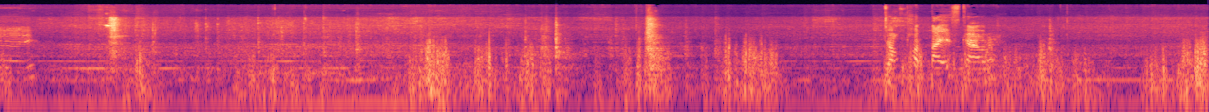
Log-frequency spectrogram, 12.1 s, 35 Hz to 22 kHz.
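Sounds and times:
diesel excavator engine under load: 0:00.0 - 0:12.0
dirt clods rattling into truck bed: 0:05.2 - 0:07.3.

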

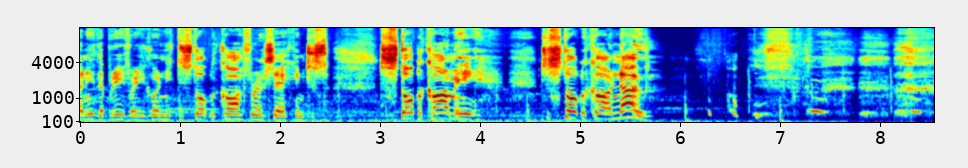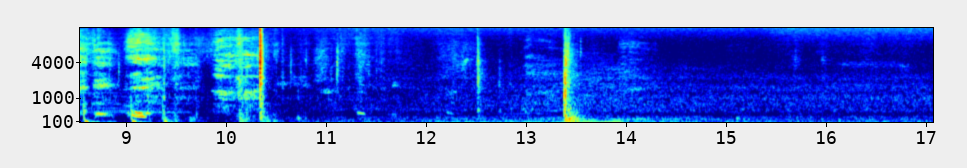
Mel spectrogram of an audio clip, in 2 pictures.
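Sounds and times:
low car rumble: 0:00.0 - 0:17.0
car door slamming shut: 0:10.1 - 0:10.8, 0:12.4 - 0:13.9
car door clicking open: 0:10.1 - 0:11.6.

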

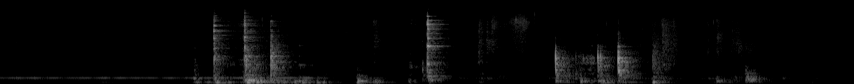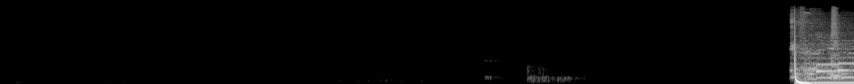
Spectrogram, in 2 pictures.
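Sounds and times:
crockery knocks: 0:02.1 - 0:03.2.

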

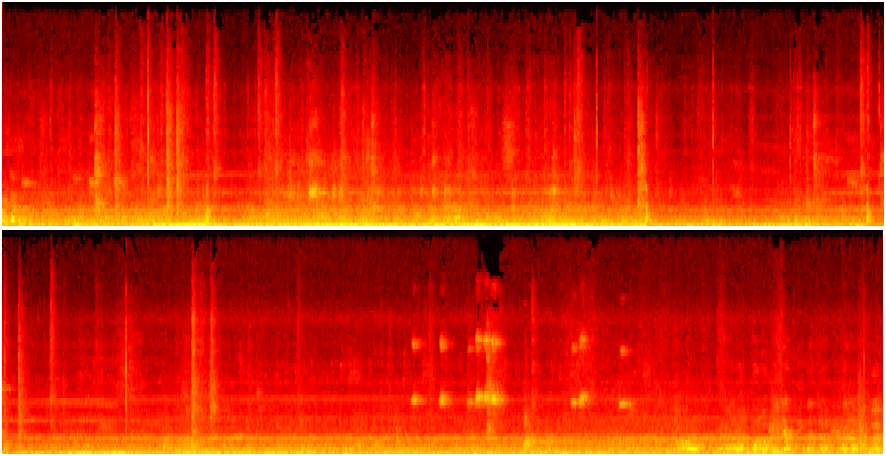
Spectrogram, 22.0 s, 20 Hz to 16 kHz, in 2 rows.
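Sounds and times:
tram rolling along track: 0:00.0 - 0:22.0
high wheel squeals: 0:16.0 - 0:19.2.

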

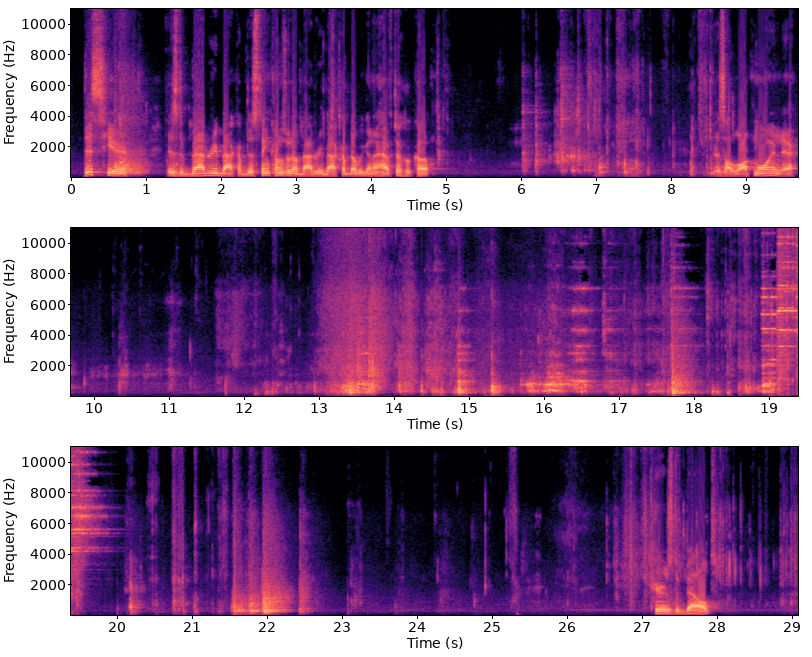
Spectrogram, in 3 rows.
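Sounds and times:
metal parts clinking on concrete: 0:18.2 - 0:20.1.

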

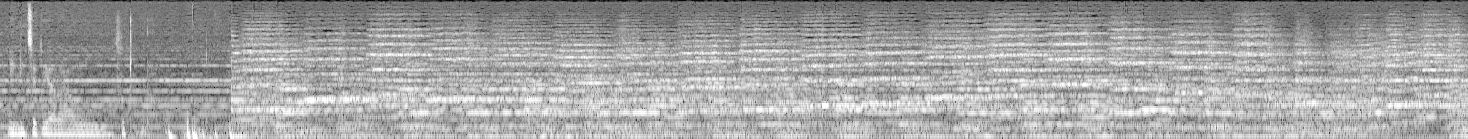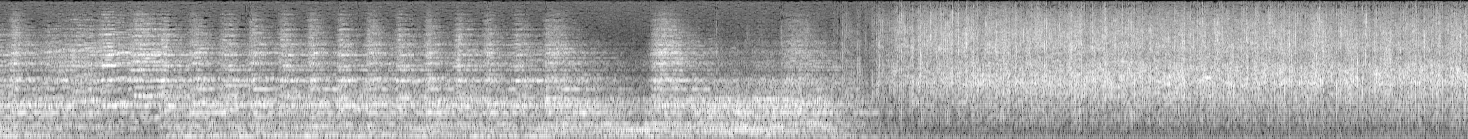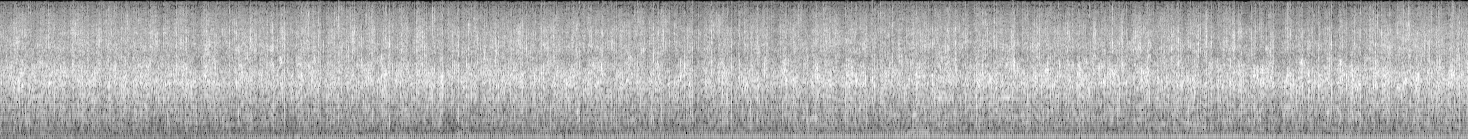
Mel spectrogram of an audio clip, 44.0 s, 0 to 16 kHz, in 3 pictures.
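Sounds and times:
ballet music: 0:00.0 - 0:23.6
audience applauding: 0:22.7 - 0:44.0.

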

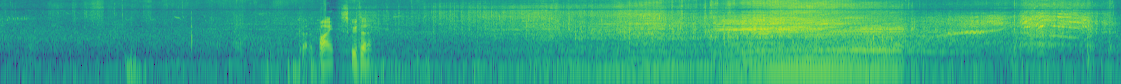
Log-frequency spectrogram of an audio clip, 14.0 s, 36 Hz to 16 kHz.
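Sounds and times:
motor scooter engine passing: 0:03.1 - 0:14.0
electric motor high whine: 0:04.7 - 0:14.0.

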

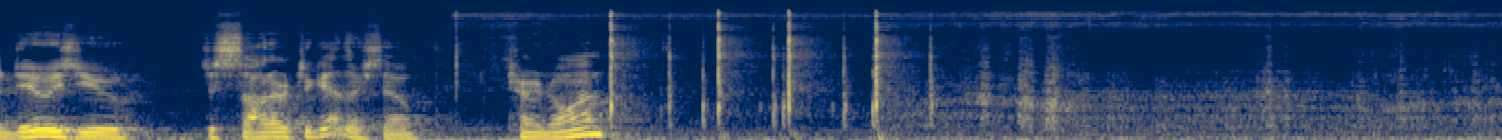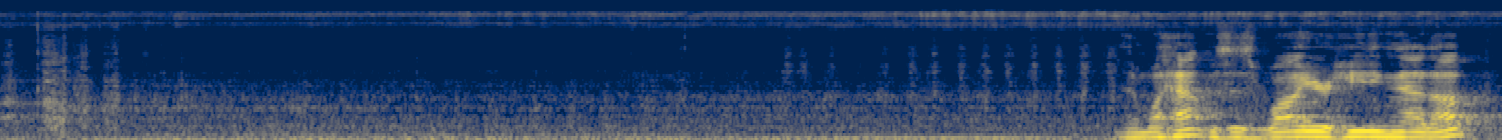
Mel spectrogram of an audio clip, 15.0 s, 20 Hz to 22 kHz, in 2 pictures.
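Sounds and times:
faint hiss of jet flame: 0:02.2 - 0:15.0
torch igniter clicks: 0:03.0 - 0:04.8.

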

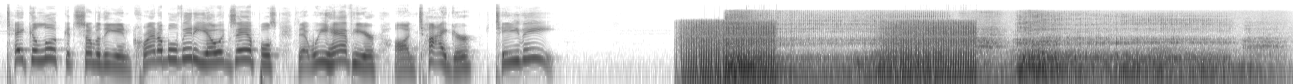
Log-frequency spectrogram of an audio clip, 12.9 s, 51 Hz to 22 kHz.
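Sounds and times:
tiger roaring: 0:10.1 - 0:12.8.

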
